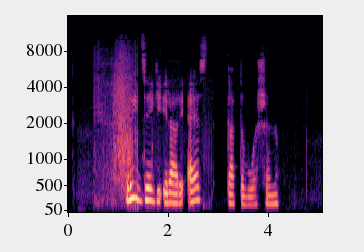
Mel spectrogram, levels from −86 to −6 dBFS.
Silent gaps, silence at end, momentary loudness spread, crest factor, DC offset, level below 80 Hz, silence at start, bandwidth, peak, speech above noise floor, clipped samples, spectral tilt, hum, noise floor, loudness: none; 0.9 s; 16 LU; 20 dB; under 0.1%; -66 dBFS; 0.85 s; 10 kHz; -2 dBFS; 44 dB; under 0.1%; -6.5 dB/octave; none; -65 dBFS; -21 LUFS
